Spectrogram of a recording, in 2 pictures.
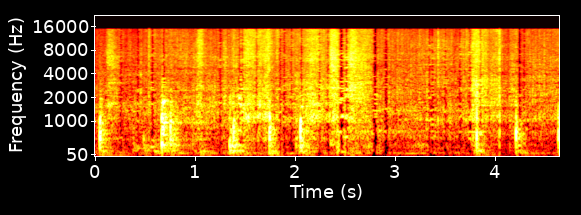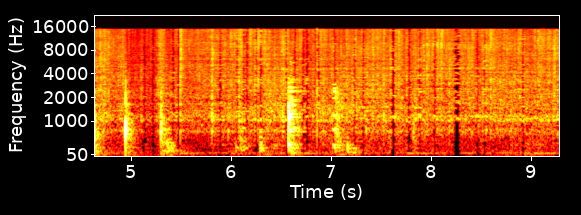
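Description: Grated potato mixture frying with a steady sizzle in a stainless steel pot over the gas flame, while a wooden spoon stirs and scrapes through it, knocking against the pot many times.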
